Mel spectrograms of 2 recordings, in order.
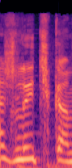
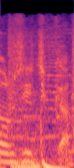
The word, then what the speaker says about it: lžička: kamarádka ještě říká žlička místo lžička.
